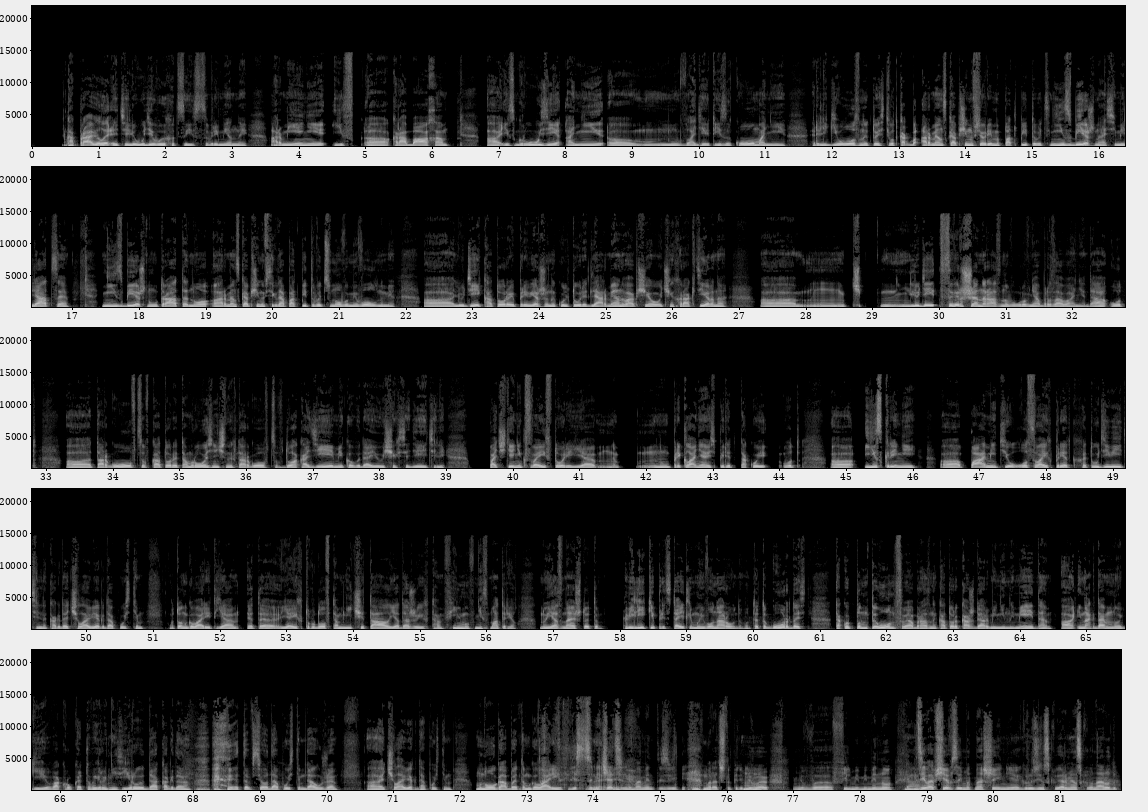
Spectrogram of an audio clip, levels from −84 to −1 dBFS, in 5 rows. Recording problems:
none

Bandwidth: 14.5 kHz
